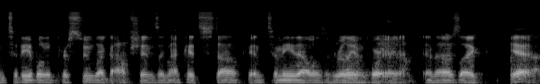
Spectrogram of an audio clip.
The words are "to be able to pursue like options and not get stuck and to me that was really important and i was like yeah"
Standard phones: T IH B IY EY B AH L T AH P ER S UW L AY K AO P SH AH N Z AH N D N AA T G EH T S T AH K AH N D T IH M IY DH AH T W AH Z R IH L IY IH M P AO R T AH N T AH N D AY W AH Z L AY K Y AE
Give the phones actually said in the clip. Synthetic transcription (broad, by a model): T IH B IY EY B L T AH P ER S UW L AY K AO P SH AH N Z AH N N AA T G EH T S T AH K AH N T IH M IY DH AH T W AH Z R IH L IY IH M P AO R T N T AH N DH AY W AH Z L AY K Y AE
